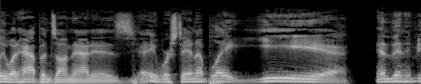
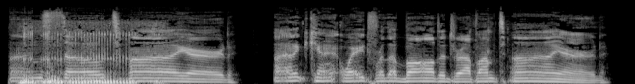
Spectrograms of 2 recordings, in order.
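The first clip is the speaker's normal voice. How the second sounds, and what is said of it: Imitating a child's tired whining. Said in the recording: “Are you imitating your son?”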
